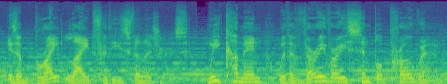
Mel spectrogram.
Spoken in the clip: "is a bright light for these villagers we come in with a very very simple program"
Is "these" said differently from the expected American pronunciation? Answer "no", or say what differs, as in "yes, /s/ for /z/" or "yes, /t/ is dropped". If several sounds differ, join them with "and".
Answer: no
